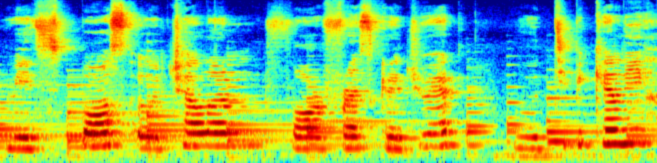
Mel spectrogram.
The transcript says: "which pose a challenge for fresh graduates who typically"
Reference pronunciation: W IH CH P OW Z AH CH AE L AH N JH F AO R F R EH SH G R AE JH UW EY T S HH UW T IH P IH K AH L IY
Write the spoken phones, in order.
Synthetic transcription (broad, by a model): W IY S P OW S AH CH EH L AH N F AO R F R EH S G R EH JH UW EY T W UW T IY P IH K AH L IY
